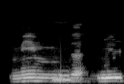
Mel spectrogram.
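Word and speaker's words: ميم: মিম যেন কিভাবে উচ্চারণ হয়? Mim. ঠোঁটের শুকনো অংশ একসাথে করে মিম উচ্চারিত হয়।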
